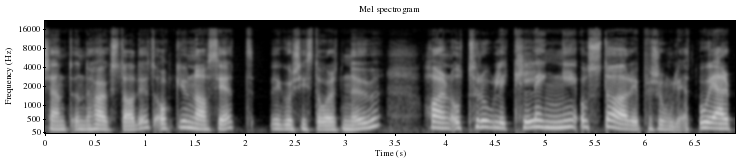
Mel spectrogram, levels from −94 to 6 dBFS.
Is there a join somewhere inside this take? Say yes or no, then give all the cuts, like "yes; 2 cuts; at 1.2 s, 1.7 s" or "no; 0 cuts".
no; 0 cuts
